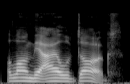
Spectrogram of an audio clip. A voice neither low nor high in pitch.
Yes: medium, 145 Hz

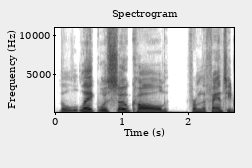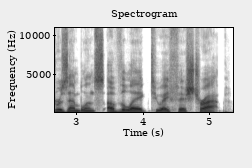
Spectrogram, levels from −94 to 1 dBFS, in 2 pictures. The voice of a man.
Yes: male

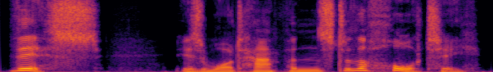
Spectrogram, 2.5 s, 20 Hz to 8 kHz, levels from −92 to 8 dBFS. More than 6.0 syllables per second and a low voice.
No: 4.6 syllables/s; low, 130 Hz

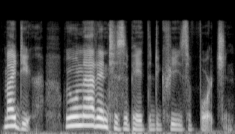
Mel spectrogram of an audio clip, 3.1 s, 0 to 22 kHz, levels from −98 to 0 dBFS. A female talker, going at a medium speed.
Yes: female; average, 190 wpm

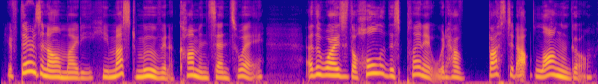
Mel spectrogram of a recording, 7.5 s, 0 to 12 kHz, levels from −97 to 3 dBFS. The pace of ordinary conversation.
Yes: average, 195 wpm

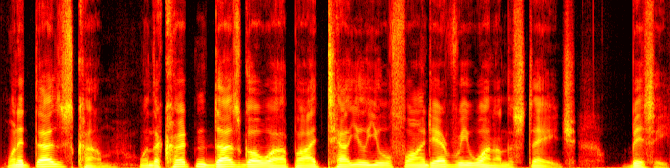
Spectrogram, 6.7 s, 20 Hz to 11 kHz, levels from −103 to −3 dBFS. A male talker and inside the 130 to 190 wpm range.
Yes: male; average, 180 wpm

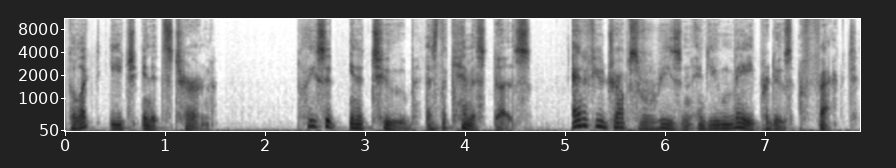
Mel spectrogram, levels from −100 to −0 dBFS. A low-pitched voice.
Yes: low, 110 Hz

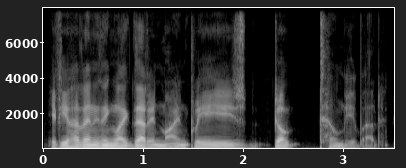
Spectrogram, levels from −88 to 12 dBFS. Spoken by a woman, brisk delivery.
No: male; fast, 240 wpm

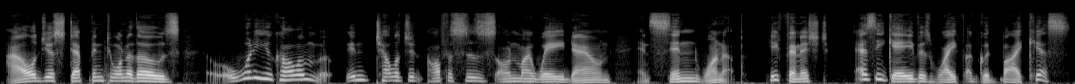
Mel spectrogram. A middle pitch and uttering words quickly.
No: medium, 145 Hz; average, 175 wpm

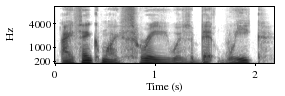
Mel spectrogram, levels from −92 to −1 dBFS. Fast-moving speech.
Yes: fast, 220 wpm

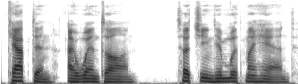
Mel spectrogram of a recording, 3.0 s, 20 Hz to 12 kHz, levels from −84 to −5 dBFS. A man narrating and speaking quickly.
No: male; average, 180 wpm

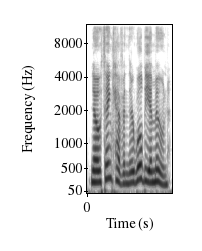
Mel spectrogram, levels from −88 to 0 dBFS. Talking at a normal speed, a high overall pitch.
No: fast, 280 wpm; high, 230 Hz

